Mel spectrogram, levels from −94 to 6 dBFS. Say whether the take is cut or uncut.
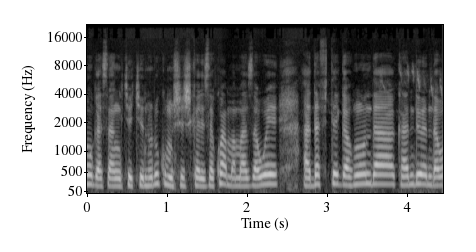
uncut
